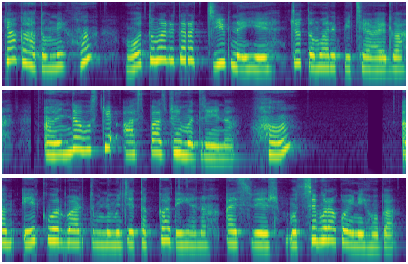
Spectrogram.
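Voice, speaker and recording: Woman voicing a jealous haughty senior girl, condescending, threatening, very high voice, fan story voice-over. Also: normal speed. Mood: furious.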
